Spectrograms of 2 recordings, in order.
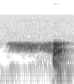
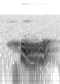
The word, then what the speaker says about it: who: Which, when, who. Who, porque es sonora como una H.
